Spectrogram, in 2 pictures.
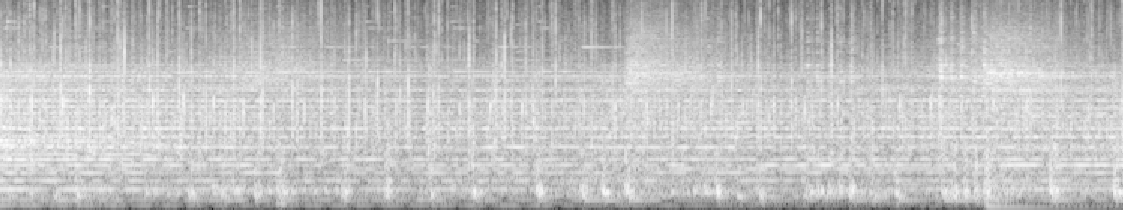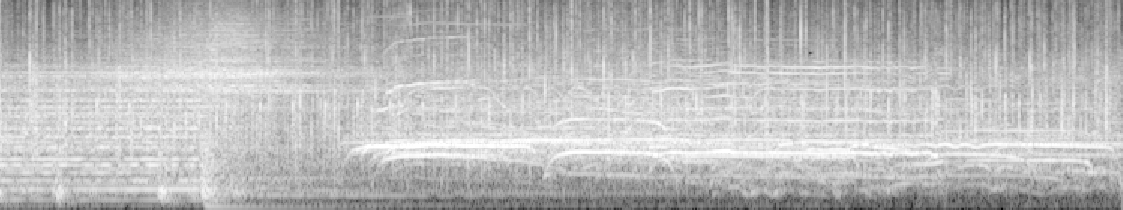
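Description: Marching band of brass, winds and percussion playing loud held chords over drum hits, cutting off about eleven seconds in. The crowd then cheers, whoops and applauds.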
